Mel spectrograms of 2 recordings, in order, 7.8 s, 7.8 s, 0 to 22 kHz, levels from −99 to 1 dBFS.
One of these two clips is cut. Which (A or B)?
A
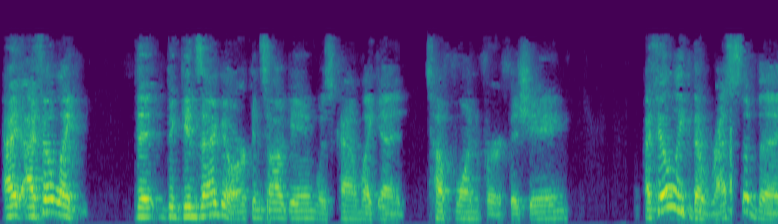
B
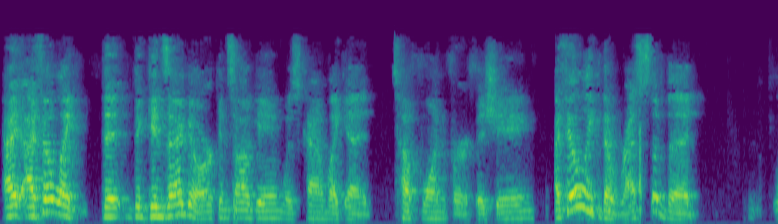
B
